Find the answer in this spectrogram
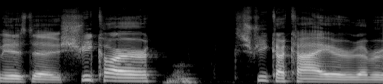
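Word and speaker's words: Shrii Ka Rai: And we learn that their name is the Shrikar Kai, or whatever it's pronounced. Shrikar Kai. It's Shrikarai.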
